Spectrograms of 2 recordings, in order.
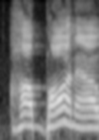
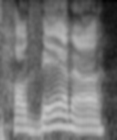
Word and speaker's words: Havana: Havana first of all it's not like ha bah now whatever you said it's Havana well I mean if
